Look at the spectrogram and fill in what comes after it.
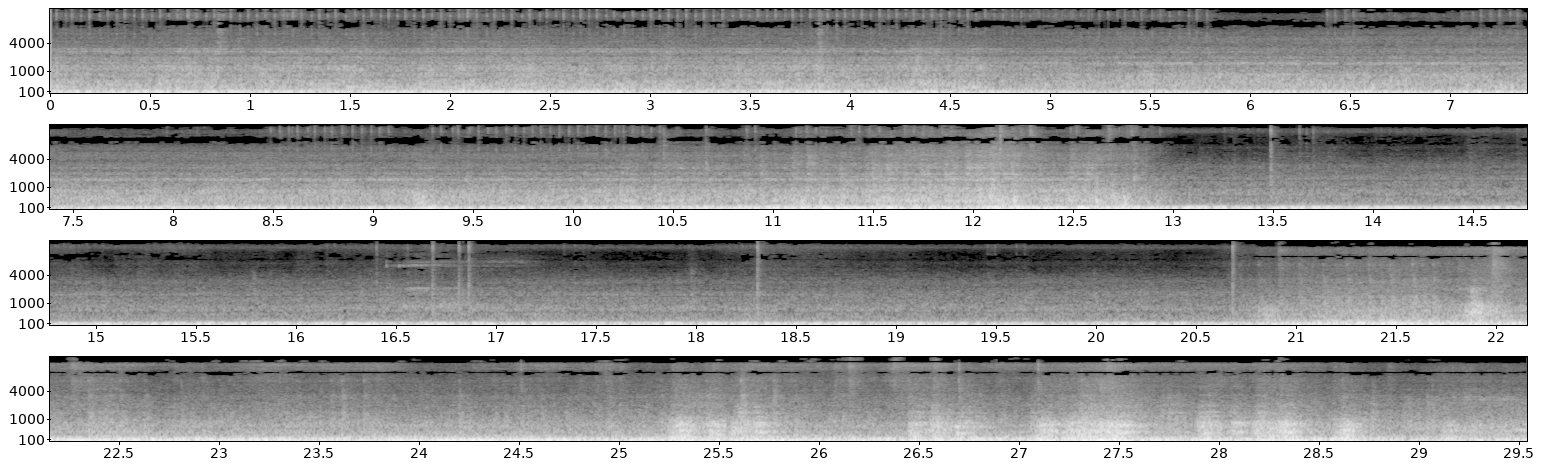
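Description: Passenger train car running on the rails, heard from inside: a steady low rumble of wheels and running gear. For a stretch in the middle only a muffled low rumble is left, and near the end a quick run of clacks comes from the wheels crossing the track joints and points of a station yard.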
